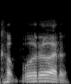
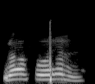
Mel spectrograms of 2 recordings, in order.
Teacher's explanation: jelas. Bunyi nun mati atau tanwinnya jelas. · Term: idhar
